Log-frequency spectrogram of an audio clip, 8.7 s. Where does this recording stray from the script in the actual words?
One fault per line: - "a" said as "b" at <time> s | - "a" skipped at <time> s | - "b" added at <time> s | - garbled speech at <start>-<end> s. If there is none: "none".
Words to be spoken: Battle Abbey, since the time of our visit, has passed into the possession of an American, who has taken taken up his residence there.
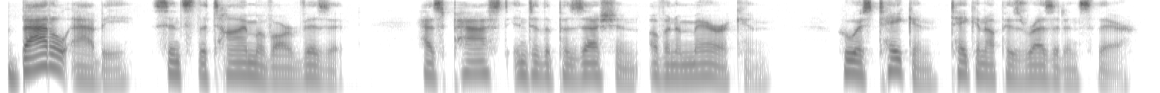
none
